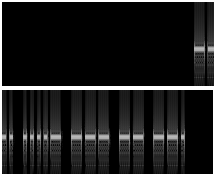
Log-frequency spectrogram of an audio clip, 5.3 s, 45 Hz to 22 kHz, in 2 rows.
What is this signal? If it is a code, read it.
Morse code, heard as a keyed tone, about 28 wpm, 700 Hz. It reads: G4OMG
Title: DXCC-100 Call Signs - 5 Characters - Repeated 3x - 28wpm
